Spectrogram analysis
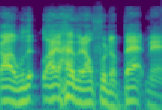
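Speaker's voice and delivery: put-on slight New York accent. Acting out a crooked-cop type from the Batman films: vaguely New York accent. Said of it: "that vaguely sort of New Yorky guy who's just like".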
